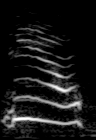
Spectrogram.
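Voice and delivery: tiny high-pitched kitten mew; kitten meow. Acted. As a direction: mew like a little kitten at the door. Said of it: "it was this".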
